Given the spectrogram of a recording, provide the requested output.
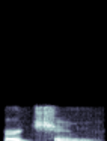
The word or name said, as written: urchin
